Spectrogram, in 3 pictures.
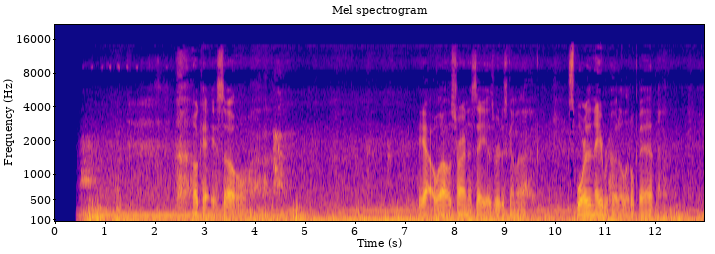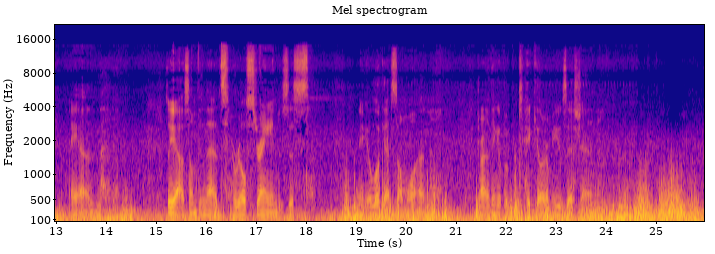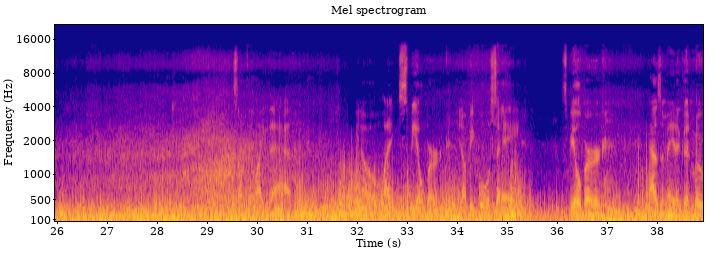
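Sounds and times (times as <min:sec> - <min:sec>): low motor hum: 0:00.4 - 0:38.9
wind buffeting microphone: 0:00.4 - 0:38.9.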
